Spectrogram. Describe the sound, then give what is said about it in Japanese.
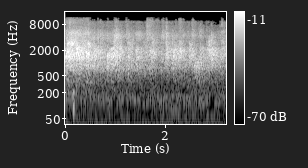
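Soft applause from a church audience honouring a family, a dense patter of many hands kept at a low, even level throughout. “この家族にもですね大きな拍手しましょうか”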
